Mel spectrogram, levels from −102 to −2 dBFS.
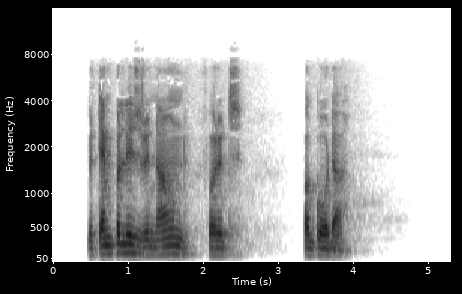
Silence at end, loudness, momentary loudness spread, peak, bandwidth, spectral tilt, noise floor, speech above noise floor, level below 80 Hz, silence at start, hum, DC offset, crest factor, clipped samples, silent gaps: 1.4 s; -21 LUFS; 16 LU; -2 dBFS; 7.6 kHz; -6 dB/octave; -77 dBFS; 57 dB; -68 dBFS; 0.45 s; none; under 0.1%; 20 dB; under 0.1%; 3.26-3.34 s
